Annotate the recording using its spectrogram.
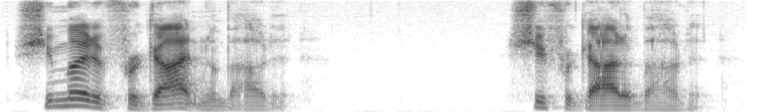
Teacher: take the same amount of time to finish despite the difference in the numbers of words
